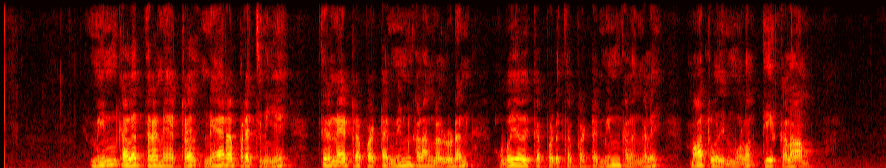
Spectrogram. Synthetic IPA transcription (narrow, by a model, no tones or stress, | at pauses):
mɪnkɐɭɐt̪ːɪɾɐneːʈrɐlneːɾɐpːɪɾɐt͡ʃːɪnɐjɐɪ | t̪ɪɾɐneːʈrɐpːɐʈːɐmɪnkɐɭɐŋɡɐɭɯɽɐn | ʊbɐjoːɣɪkːɐpːɐɽɯt̪ːɐpːɐʈːɐmɪnkɐɭɐŋɡɐɭɐɪ | maːʈrɯʋɐðɪnmuːlɐmt̪iːrkɐlaːm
